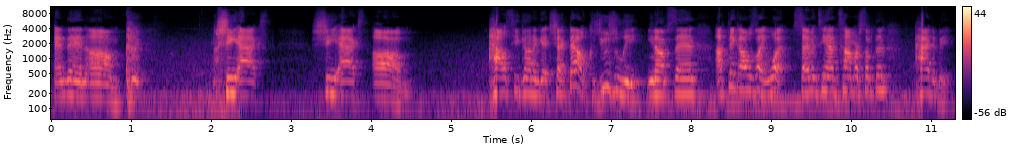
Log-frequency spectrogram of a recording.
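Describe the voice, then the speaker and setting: High, bright-voiced young man telling a story. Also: normal speed. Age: young adult. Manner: rambling, loose slang-filled delivery. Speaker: storytime vlogger. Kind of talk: casual storytime.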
